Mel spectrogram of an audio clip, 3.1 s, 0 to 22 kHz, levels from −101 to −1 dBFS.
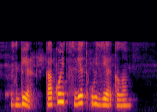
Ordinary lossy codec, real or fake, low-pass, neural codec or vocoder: AAC, 32 kbps; fake; 5.4 kHz; codec, 16 kHz, 4 kbps, FreqCodec, smaller model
